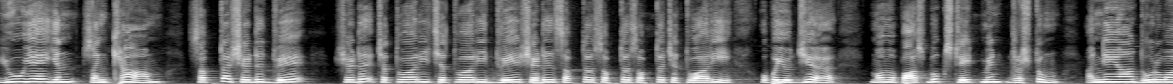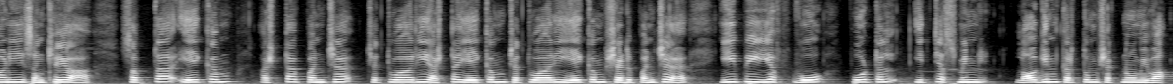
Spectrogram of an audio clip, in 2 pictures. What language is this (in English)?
Sanskrit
